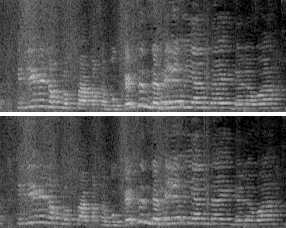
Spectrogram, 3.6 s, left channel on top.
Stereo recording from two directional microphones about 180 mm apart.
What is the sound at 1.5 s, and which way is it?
Speech, 15° left (ahead or behind).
